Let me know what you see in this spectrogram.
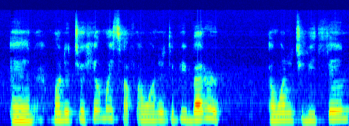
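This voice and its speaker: A woman speaks in a high, dark and mellow voice. Her pace is moderate and her intonation fairly even. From Quebec, Montreal. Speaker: vlogger. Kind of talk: personal testimony. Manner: halting, many fillers.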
